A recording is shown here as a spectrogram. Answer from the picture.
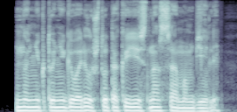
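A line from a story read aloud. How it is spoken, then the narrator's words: Calm demoness reply. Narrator (Russian): спокойно ответила демонесса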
